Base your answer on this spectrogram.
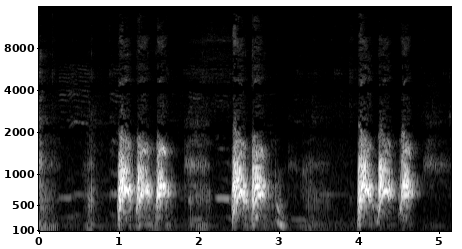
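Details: Pet Maltese dog indoors searching the house for a skunk's smell on a rainy day; sharp barks in quick bursts of three, repeated about every one and a half seconds, with faint voices between.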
